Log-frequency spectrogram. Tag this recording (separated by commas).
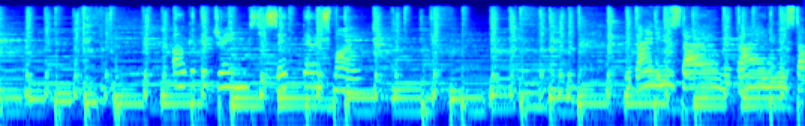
Music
